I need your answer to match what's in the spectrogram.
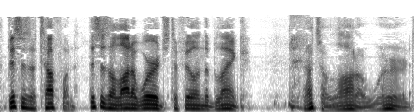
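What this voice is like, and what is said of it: Imitates another person's voice. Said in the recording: “That's me impersonating Jerry Seinfeld impersonating a horse.”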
